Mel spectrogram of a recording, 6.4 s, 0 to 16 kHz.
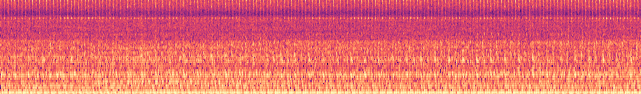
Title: Evo 8 dead lifter tick.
